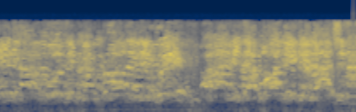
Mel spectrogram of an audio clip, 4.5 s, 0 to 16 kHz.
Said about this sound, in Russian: Около 100 молодых людей под российскими флагами и с баннером «Мы наследники Великой Победы» кричали лозунги, направленные против инициативы эстонских властей демонтировать памятники советского периода.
